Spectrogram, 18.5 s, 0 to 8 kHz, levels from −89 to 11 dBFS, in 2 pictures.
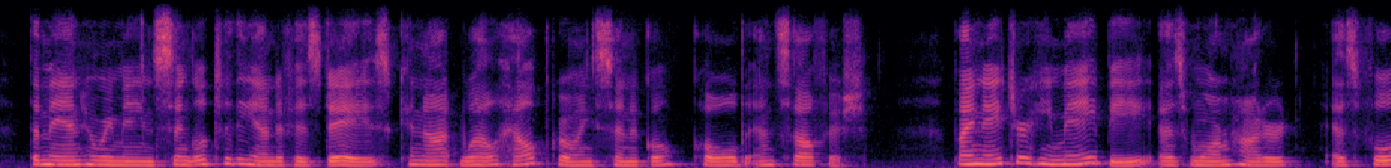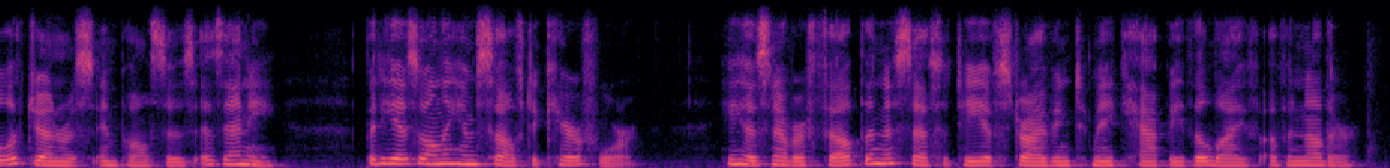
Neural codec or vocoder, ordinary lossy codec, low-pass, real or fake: none; Opus, 24 kbps; 7.2 kHz; real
